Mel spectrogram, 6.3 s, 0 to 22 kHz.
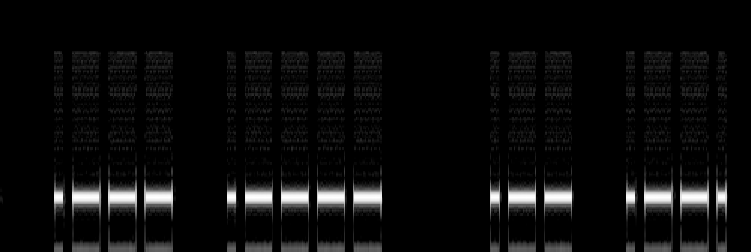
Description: Morse code, heard as a keyed tone, about 16 wpm, 800 Hz. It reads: J 1 W P
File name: Combinations / Difficult Combos / WPJ WPJ1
